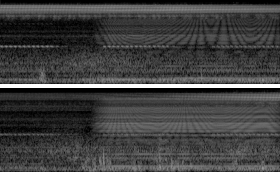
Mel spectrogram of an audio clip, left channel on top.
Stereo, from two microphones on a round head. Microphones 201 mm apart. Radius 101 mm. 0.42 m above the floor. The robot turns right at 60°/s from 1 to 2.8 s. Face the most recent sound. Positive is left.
turn(degrees=-160)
